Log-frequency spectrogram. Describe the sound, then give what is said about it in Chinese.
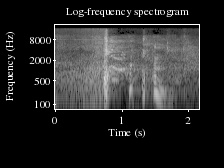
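A man coughs sharply once while teaching students, then follows with three weaker, raspy coughs in quick succession, the last ones trailing into a hoarse, throaty rasp. “教学生这么容易的，还要带着咳嗽。”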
